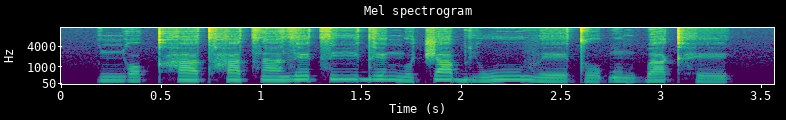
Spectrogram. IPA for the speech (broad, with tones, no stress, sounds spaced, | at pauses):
ɲ ɔ˨ kʰ a˦ tʰ a˦ t͡s ã˦ z e˦ t͡s iː˦ d e˦ ŋ ʊ˨ t͡ʃ a˦ b i˨ w uː˦ β eː˨ t o˨ ɓ ũ˨ ɡ͡b a˦ kʰ e˨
